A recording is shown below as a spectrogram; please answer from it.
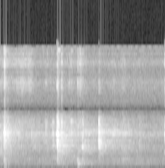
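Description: A few light clicks and taps, four in quick succession over about a second and a half, from a marker and sheets of paper being handled on a table.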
